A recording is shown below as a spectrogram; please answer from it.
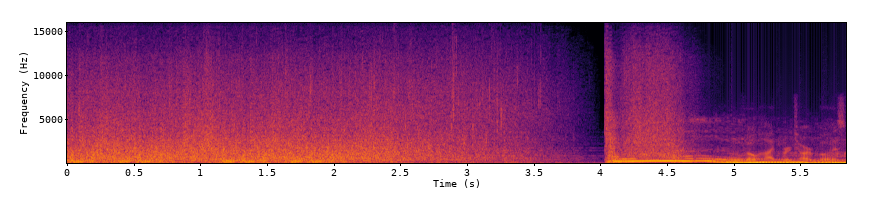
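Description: A Storm Rush attack in the Manamon 2: Eternal Requiem video game opens with a loud, sustained roaring wind-and-rain rush that fades. A sharp burst cuts in, followed by a rising tonal whoosh and a low electronic hum.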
